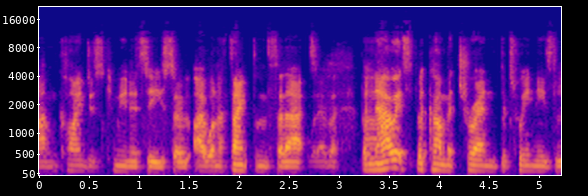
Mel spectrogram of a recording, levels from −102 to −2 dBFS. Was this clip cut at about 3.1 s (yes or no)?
yes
